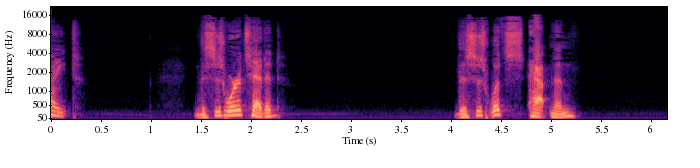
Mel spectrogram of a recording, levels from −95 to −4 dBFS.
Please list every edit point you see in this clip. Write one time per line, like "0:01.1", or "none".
0:04.4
